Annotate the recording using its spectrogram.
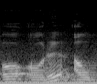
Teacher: कंठ और ओष्ठ ये दोनों मिलकर किसका उच्चारण करते हैं, ओ और औ का उच्चारण करते हैं। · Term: कंठोष्ठ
